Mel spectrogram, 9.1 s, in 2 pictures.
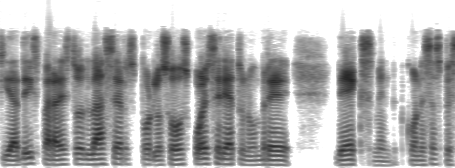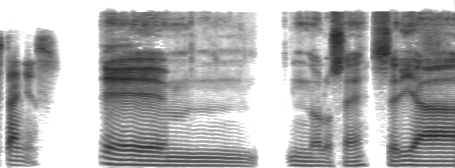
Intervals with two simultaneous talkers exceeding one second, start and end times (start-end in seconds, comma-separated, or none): none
